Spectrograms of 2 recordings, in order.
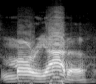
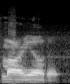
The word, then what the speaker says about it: Mariota: the second pick and I emphasize his last name because our in Infamous commissioner of the NFL Roger Goodell uh butchered Mar he called him Marcus mariata on National Television last night but uh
